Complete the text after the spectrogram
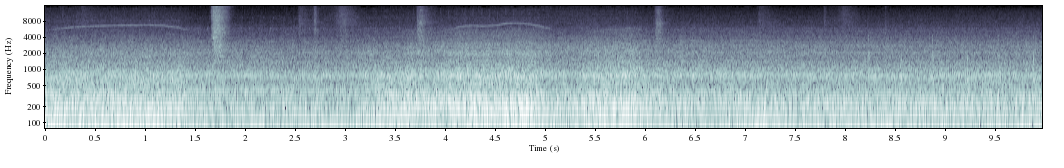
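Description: A truck engine drones steadily while driving at speed.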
